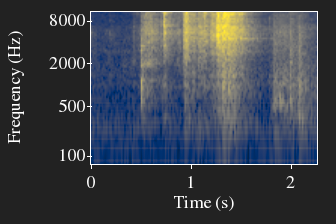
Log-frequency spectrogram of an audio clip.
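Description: A tablespoon is pulled from a drawer of cutlery, giving a few quick metallic clinks and rattles in close succession, fairly quiet and close, with no voices.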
